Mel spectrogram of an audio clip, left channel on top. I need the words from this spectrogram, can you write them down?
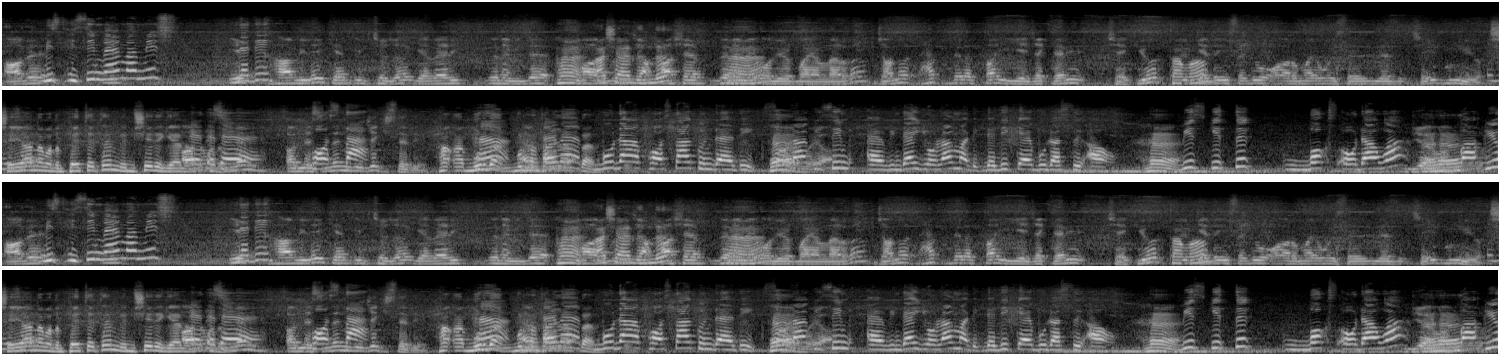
Abi Biz isim vermemiş. ilk Dedi. hamileyken ilk çocuğa gebelik döneminde Ha, malum aşer önce döndü. haşer dönemi Ha. oluyor bayanlarda. Canı hep böyle tay yiyecekleri çekiyor. Tamam. Türkiye'de istediği o aromayı, o istediği şeyi bulmuyor. Şeyi anlamadım. PTT mi? Bir şey de geldi. PTT. Anlamadım. Annesinden Posta. yiyecek istedi. Ha, buradan, Ha, buradan evet, Tayland'dan. burada posta gönderdik. Sonra Bayağı. bizim evinde yollamadık. Dedik ki burası al. He. Biz gittik box orada var. Diyarbakır'da.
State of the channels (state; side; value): noise; left; rumble, 24 dB below the sound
